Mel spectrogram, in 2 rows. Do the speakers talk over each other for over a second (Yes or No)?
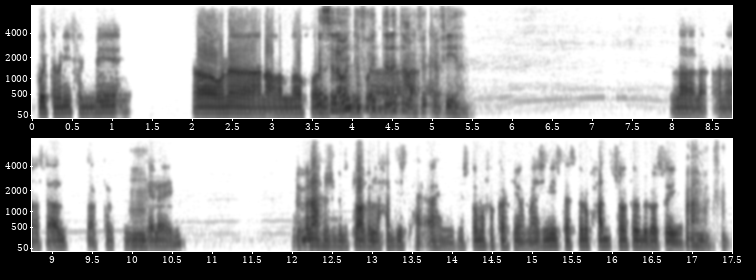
Yes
